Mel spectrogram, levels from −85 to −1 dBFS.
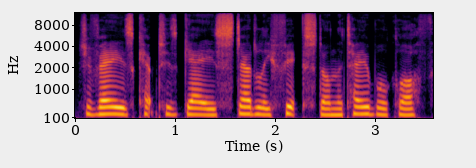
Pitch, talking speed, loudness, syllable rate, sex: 205 Hz, 165 wpm, -19 LUFS, 4.7 syllables/s, female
